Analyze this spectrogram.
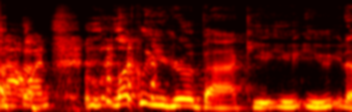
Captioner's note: both laughing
